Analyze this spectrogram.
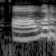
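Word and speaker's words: hour: और पढ़ने के लिए आपको पढ़ना आना चाहिए, नहीं तो हावर को आप आवर को हावर पढ़ेंगे बार बार।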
